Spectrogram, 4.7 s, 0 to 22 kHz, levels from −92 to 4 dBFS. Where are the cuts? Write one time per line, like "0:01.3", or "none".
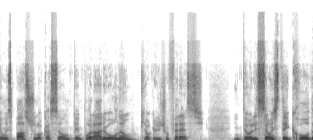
none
